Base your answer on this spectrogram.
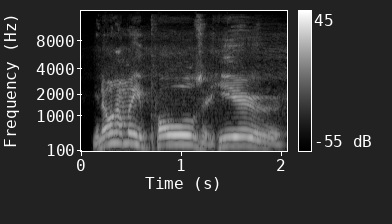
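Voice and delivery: normal talking voice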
